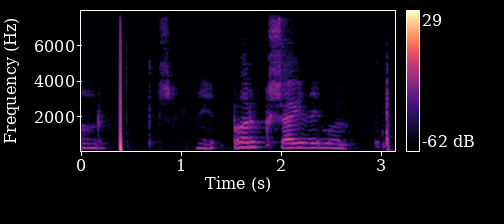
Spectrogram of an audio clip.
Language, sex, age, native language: Icelandic, male, 8, Icelandic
